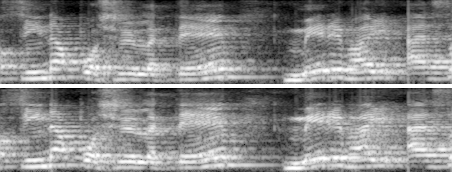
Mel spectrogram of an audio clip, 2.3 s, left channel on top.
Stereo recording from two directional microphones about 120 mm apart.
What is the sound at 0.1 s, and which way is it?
Speech, 45° left (ahead or behind).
